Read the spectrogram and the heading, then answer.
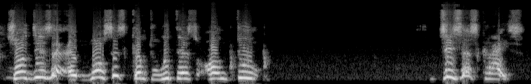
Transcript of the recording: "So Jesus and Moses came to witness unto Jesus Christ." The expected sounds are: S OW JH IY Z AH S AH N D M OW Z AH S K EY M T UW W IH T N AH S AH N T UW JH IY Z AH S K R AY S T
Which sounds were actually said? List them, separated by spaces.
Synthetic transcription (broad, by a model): S OW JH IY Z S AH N M OW S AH S K EY M T UW W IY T N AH S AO N T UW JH IY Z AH S K R AY S T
